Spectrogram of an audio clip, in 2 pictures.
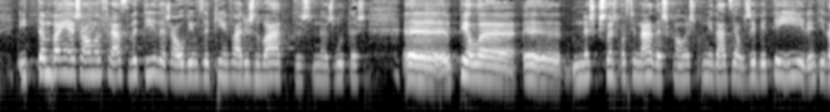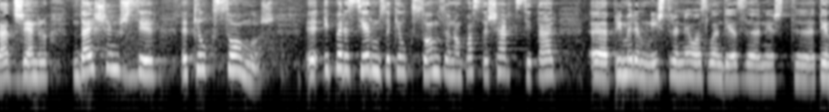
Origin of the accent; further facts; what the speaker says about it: Centro, Portugal; Eu sou uma portuguesa do centro do país, do interior, também não sou da área urbana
